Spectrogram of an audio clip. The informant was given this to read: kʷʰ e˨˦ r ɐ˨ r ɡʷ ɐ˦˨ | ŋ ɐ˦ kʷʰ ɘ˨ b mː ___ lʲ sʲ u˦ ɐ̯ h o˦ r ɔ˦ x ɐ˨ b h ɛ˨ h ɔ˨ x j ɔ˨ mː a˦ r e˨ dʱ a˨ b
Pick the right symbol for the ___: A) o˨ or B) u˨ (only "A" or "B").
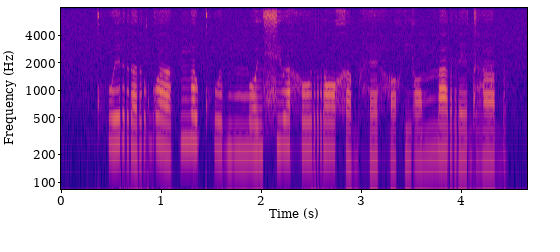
A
